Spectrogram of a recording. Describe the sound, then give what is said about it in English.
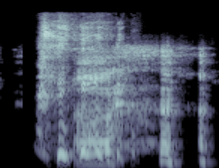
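A fairly loud fit of coughing: one longer, rough, sputtering cough followed by two short, sharp coughs, with no talking. “Don't make me laugh. I'll cough.”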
